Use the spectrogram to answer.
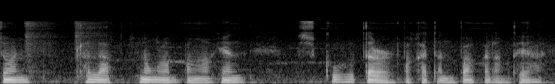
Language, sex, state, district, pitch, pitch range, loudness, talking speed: Mizo, male, Mizoram, Aizawl, 105 Hz, 100-110 Hz, -23 LUFS, 150 wpm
